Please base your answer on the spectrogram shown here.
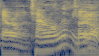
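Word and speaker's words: Tauranga: Taronga, yeah. actually. Yeah, Taronga. yeah, hard to pronounce. That's Aussie, hard to pronounce. You gotta roll the R.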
